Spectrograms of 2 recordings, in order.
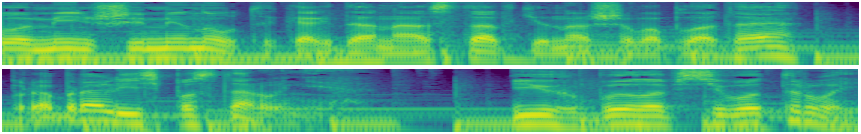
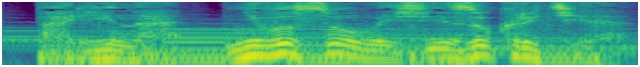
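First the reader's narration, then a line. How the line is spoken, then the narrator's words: Whispered. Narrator (Russian): прошептал я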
